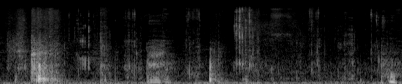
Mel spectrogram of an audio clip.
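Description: Close-up crunching bites and chewing of a crisp raw vegetable. The loudest crunch comes about half a second in, followed by several more irregular crunches.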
